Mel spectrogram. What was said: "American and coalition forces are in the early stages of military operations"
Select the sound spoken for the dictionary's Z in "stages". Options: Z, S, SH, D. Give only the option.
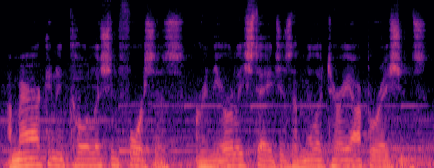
Z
